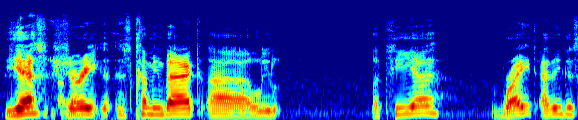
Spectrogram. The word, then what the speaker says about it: Letitia Wright: Latia Wright, I think is how you pronounce her name. Letitia Wright.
